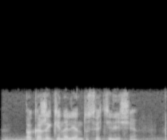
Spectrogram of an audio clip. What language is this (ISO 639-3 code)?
rus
